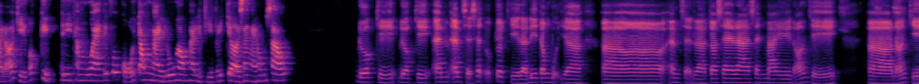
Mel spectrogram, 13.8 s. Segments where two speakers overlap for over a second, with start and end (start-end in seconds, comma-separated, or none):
none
